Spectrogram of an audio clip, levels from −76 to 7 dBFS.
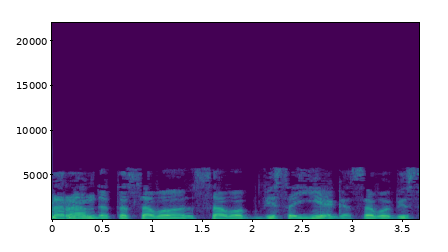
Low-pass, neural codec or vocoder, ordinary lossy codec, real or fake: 7.2 kHz; none; MP3, 24 kbps; real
